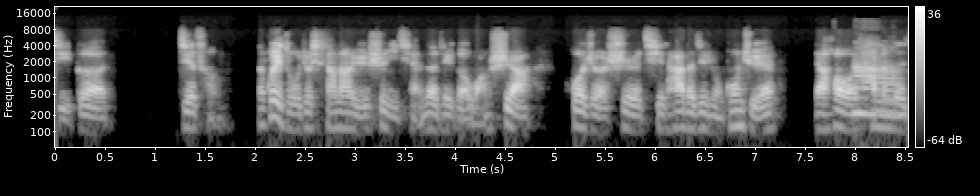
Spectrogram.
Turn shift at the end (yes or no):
no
